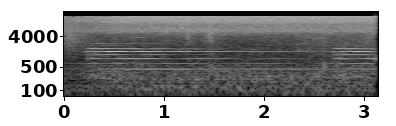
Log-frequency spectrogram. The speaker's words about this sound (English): She knows to wait for the grandfather clock to finish ringing. Edith Wilson, whose clock it was, grew up in Virginia.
